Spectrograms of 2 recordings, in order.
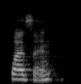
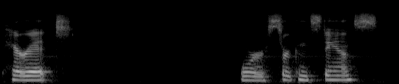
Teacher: if you say pleasant and you think about that second A, it's not actually saying ah right there. And it's not saying a either. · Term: schwa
